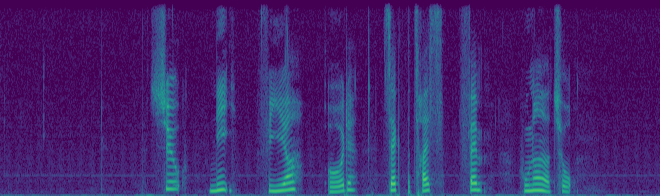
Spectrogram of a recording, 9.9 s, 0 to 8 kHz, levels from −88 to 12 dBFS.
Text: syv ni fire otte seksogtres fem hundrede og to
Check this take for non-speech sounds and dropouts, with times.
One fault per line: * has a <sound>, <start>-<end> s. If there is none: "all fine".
* has a dropout, 6.0-6.1 s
